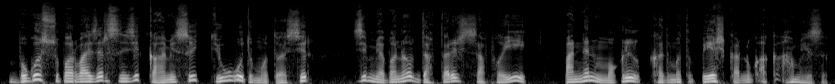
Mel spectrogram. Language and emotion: Kashmiri, surprised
